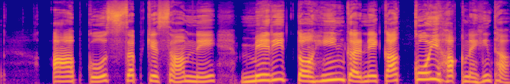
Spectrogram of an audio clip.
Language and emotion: Urdu, angry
